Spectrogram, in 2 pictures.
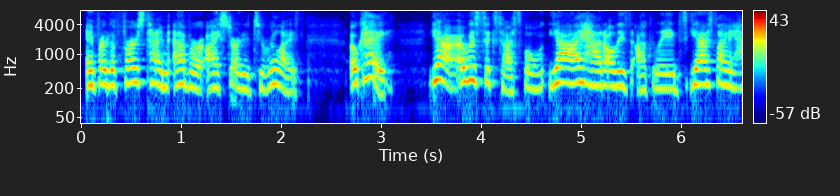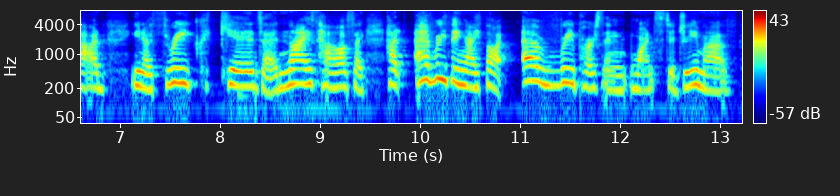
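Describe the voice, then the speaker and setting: A woman's voice: fairly high pitch, normal speed. Middle-aged woman, earnest personal testimonial. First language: Spanish. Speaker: guest speaker.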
